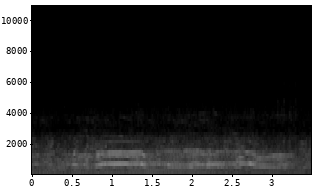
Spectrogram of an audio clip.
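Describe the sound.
A large crowd of hundreds of people roars outdoors on the streets of rural Kozhikode, booing and shouting at a woman walked by police, in a dense, continuous din of overlapping voices, with loud shouts and drawn-out jeering calls rising above the noisy babble throughout.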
